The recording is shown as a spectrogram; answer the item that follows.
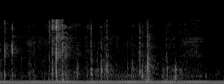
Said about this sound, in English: All right, let me open this up and see what about Star Trek it is, though. All right. Just tearing this box all up.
